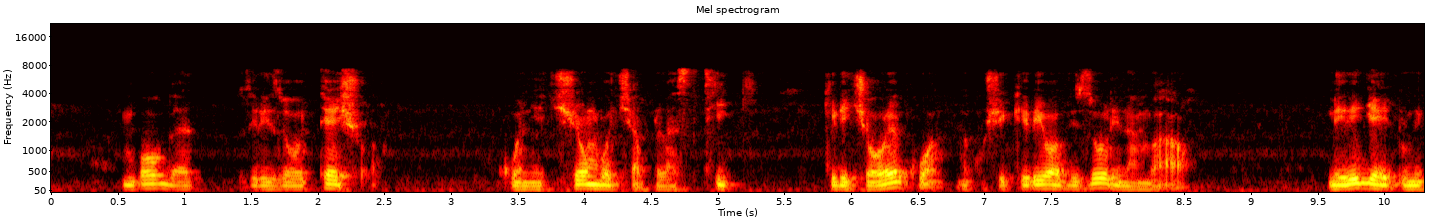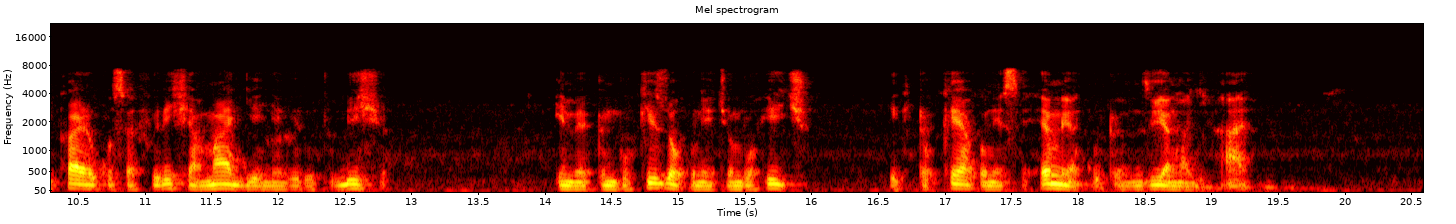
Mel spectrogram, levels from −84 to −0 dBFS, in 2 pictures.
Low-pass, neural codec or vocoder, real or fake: 7.2 kHz; codec, 16 kHz, 16 kbps, FunCodec, trained on LibriTTS, 50 frames a second; fake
